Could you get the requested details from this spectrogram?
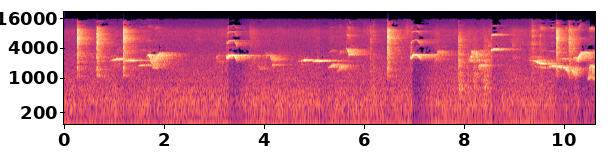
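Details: Young male white-rumped shama in song: varied clear whistles, rising slurs and level notes, broken by sharp clicks and brief harsh bursts, with short pauses between phrases over a low hum.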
